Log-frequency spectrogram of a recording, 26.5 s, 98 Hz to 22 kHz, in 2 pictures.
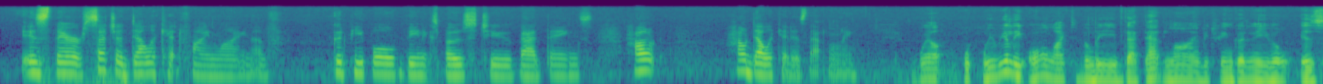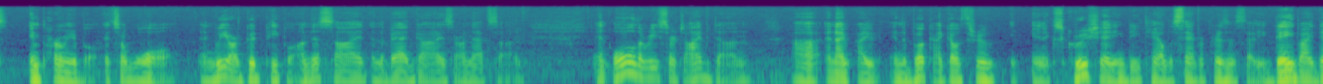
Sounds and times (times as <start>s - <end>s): Inside, small room: 0.0s - 26.4s
Speech: 0.2s - 6.6s, 7.3s - 8.6s, 9.2s - 18.5s, 19.2s - 26.4s.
